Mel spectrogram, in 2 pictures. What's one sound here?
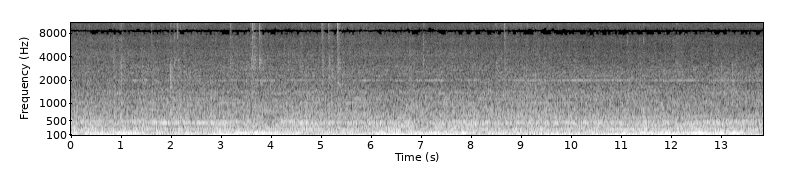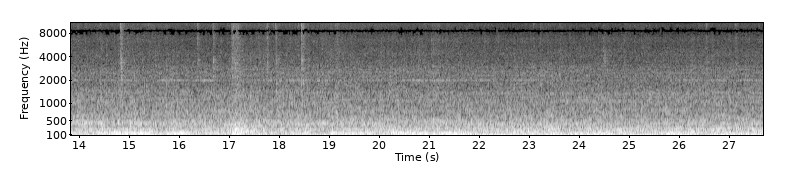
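A floor scrubbing machine hums and whirs steadily, close by.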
